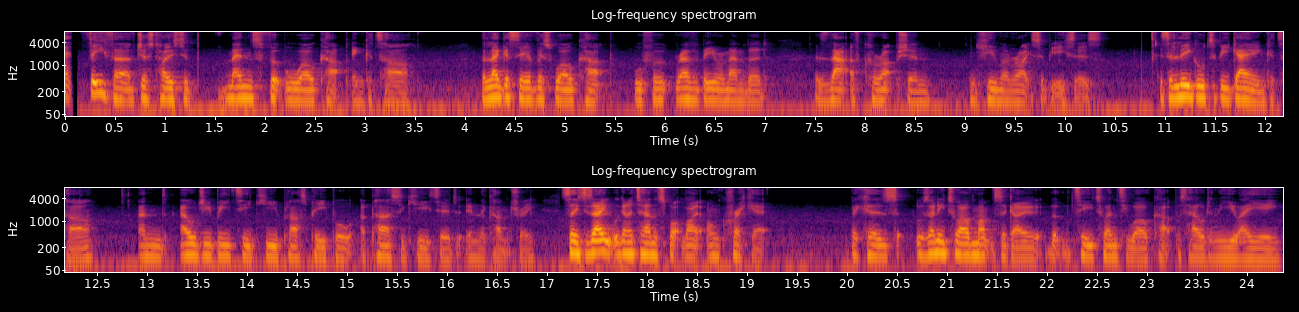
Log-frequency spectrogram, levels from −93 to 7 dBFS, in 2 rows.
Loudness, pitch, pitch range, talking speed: -24 LUFS, 110 Hz, 95-125 Hz, 175 wpm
